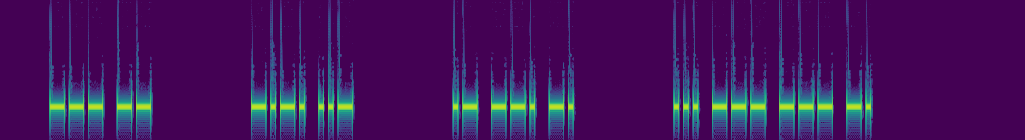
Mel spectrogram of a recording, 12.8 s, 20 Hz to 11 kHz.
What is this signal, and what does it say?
Morse code, heard as a keyed tone, about 20 wpm, 700 Hz. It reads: OM CU AGN SOON
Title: Common QSO Phrases - 3x Word-Spacing - 20wpm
